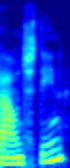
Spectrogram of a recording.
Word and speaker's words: Braunstein: Il titolo del pezzo di Amedeo Feniello, che recensisce un libro di uno storico francese, Philippe Braunstein. Dico Braunstein perché probabilmente in Francia lo pronuncio così, ma naturalmente se lo leggessero in Germania sarebbe Braunstein, ma è appunto uno storico francese.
